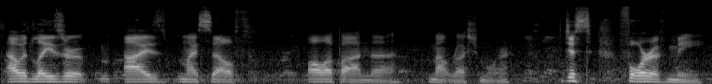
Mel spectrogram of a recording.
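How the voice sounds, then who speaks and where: A man's voice: on the low side, fairly even intonation, slow. A young man with a Chicago accent, hosting a casual livestream from a small room at home and telling rambling, profane stories to his chat. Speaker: livestream host.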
